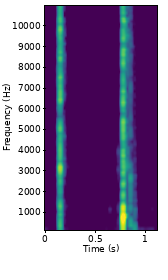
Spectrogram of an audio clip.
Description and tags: Tin Toys: ladybug noises
This is the recording of little ladybug wind-up tin toy.
Two interesting noises taken from my recordings af a little ladybug tin toy.
Interesting metallic sounds.
metallic, tin, toy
